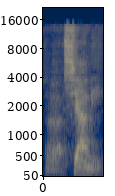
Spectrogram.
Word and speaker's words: Xiaomi: Xiaomi, yes. Xiaomi. It's spelled with an X. Yeah, Xiaomi. So Chinese lesson. An X, when you see an X in Yes. Chinese, Let it's me actually a ch sound, right?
